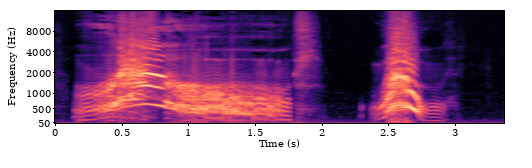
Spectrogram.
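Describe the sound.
A man's voice imitates wrestler Marc Mero's entrance theme with a loud, drawn-out growling roar lasting over a second, followed by a short breath and a second, shorter guttural roar, with no other sound.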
